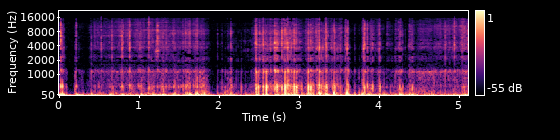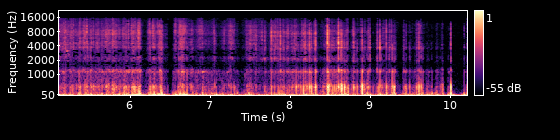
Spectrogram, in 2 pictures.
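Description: A hollow, red woven rattan cylindrical basket, turned upside down over the recorder, is scratched and tapped on its woven sides with fingernails. The sound is a steady, muffled, low-heavy scraping and pattering with quick, dry taps and brief pauses throughout.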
